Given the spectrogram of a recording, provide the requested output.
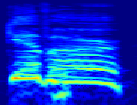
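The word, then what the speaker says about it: giv'r: go all out and Giver is spelled g i v r I love it give her which one did you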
